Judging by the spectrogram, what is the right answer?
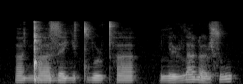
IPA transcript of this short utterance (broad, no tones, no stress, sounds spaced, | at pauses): a ŋ͡ǃ a z ɛ ʎ ɪ t ʎ u ɭ t̪ʰ a | l ɪ ɭ l a ɳ a ɭ s u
